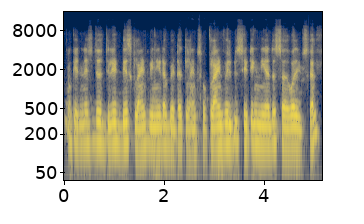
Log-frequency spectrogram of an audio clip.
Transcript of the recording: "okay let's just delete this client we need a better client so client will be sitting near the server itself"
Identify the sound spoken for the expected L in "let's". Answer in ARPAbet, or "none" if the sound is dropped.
N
